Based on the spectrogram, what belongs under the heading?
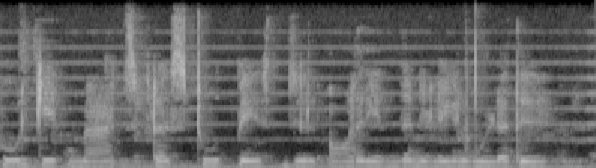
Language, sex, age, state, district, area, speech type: Tamil, female, 18-30, Tamil Nadu, Perambalur, rural, read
